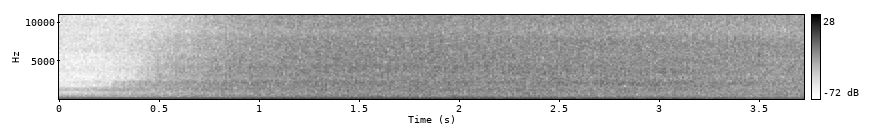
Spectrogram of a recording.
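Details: Mid-1990s Vornado 280SS 10-inch three-speed high-velocity desk fan, front bearing oiled and rear not, started from zero: low steady motor hum with rising air rush as the blades spin up; smooth, even start with no rubbing or rattle.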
